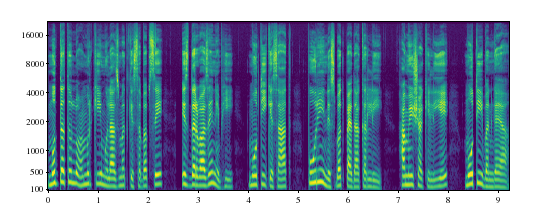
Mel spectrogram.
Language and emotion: Urdu, neutral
